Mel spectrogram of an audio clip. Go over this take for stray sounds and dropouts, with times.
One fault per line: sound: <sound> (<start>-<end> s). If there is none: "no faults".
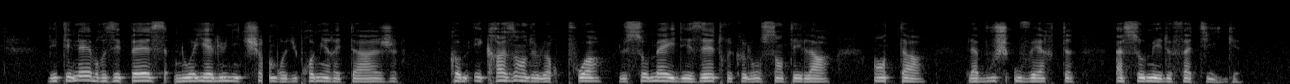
sound: dropout (2.6-2.7 s)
